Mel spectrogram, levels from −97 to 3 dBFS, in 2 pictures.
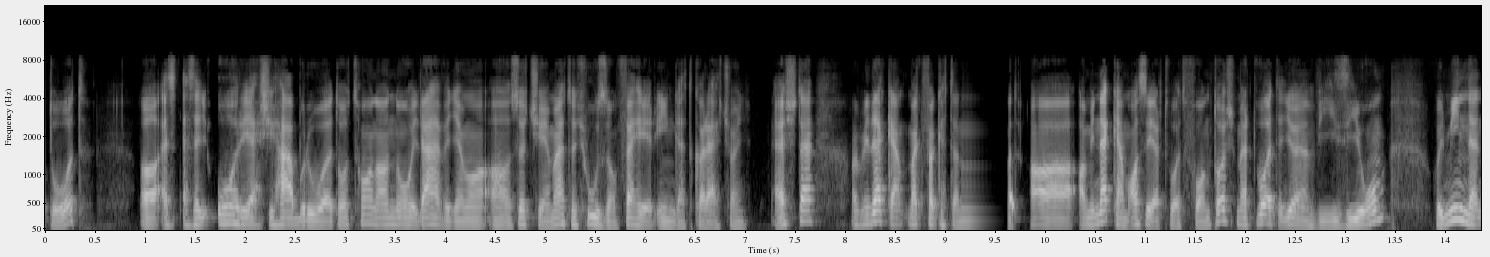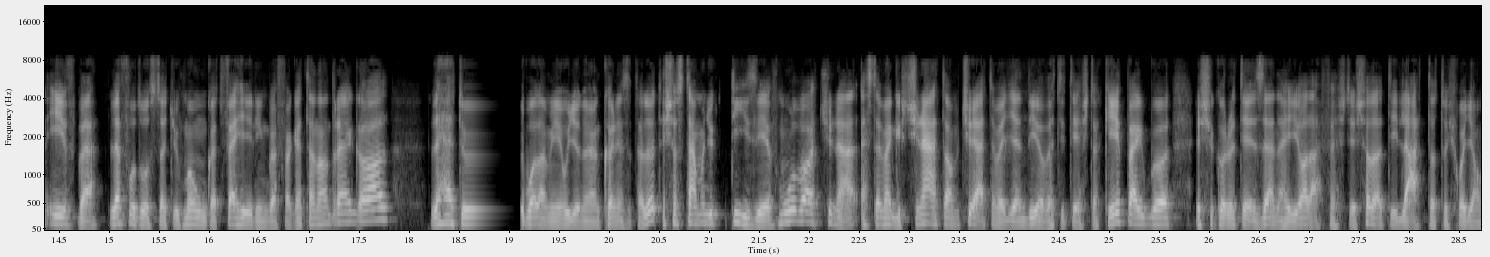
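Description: At 9.17 s, right after "ami nekem meg fekete", the speech breaks off. The last sound carries on as a fading buzz, then goes silent for about 0.18 s. Speech resumes at 9.67 s with a gap in it. This is a long network dropout, likely caused by packets that never arrived. About 0.4 s of speech is simply gone. The receiver stretched the last sound to cover the hole.

From 10.22 to 11.31 s, ending just before "fontos mert volt egy", comes a jitter buffer speed-up. The speech runs 4% fast but keeps its pitch. After the dropout, delayed audio arrived in a bunch. The buffer then held roughly 50 ms too much. To shed that excess, the receiver cut out many tiny pieces, each one or a few pitch periods long.

The pattern repeats more strongly. At 18.57 s a second long network dropout begins. The fading fill is followed by about 0.23 s of silence. Audio returns at 19.15 s, again missing about 0.4 s. Then from 19.27 to 21.49 s, up to "múlva csinál ezt meg", another jitter buffer speed-up runs 6% fast. 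It removes roughly 150 ms of built-up delay. Over two seconds, that rush sounds hurried. All of this rides on Opus call audio whose band stops at 8 kHz.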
